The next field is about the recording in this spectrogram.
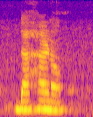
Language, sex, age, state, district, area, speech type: Odia, female, 18-30, Odisha, Ganjam, urban, read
